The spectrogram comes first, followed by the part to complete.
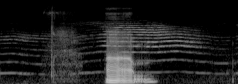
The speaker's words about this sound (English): sorry, I think I hear, my child? Your kid back there.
